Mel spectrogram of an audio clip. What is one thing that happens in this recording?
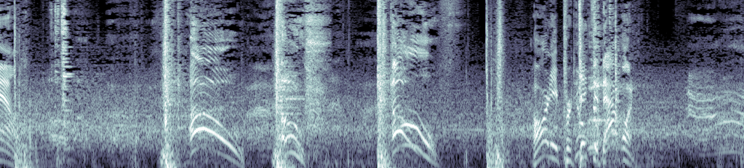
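Heavy blows thud hard against a body.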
